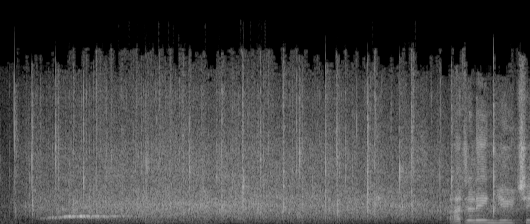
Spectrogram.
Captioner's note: applause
